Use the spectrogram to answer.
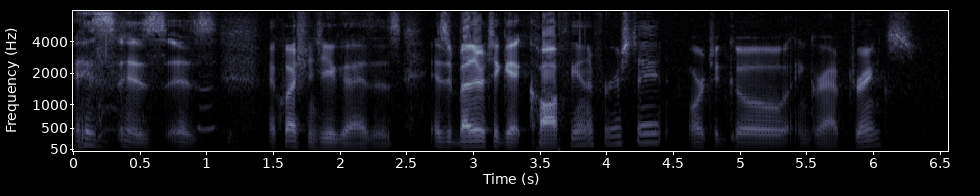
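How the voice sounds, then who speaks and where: This man's voice sits at a very deep, low pitch with ordinary pitch variation. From Wisconsin. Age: young. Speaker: podcast co-host.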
